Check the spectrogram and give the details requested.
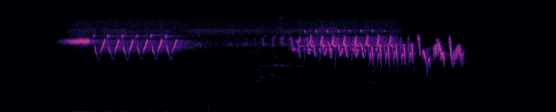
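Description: A bird singing: a short whistle, then a run of quick sharp notes sweeping down in pitch. After a pause comes a faster, longer run that gradually drops lower. The song is cut off abruptly near the end.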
